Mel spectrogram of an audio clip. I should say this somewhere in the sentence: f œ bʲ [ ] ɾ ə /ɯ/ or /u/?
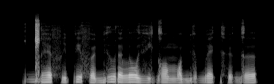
u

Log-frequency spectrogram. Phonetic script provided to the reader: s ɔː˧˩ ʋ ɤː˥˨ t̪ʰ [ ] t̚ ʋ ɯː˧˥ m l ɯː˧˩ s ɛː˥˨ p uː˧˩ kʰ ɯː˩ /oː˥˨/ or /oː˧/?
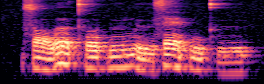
oː˧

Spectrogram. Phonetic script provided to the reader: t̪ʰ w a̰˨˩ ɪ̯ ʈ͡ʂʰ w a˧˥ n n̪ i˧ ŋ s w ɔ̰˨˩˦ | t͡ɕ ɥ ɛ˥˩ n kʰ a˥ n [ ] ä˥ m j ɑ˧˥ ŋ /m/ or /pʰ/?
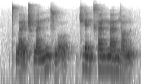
m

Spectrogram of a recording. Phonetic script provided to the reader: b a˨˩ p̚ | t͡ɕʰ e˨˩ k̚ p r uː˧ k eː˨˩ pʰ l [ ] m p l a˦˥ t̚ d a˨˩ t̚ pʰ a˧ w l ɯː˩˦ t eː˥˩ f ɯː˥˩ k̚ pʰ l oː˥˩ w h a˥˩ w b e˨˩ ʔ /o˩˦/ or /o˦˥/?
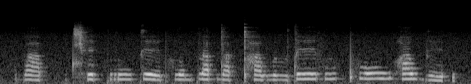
o˩˦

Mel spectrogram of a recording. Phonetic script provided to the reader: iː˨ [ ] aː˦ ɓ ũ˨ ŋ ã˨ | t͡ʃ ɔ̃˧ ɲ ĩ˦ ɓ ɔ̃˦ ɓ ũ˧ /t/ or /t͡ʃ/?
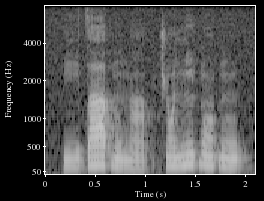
t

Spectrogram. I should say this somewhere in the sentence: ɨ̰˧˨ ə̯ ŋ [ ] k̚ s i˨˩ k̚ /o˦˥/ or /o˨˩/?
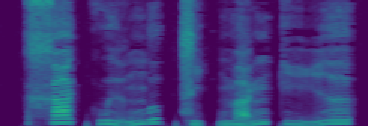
o˦˥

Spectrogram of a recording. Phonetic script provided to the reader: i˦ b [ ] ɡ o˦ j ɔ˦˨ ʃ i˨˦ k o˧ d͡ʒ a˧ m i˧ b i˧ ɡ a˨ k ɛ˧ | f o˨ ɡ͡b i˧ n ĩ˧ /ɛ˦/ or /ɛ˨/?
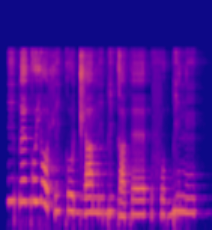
ɛ˦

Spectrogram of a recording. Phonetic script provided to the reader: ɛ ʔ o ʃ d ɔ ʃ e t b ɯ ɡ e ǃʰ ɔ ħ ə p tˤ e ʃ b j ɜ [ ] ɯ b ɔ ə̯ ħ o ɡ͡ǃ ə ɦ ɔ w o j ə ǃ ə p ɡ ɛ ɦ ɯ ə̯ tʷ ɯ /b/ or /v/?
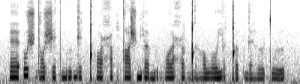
b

